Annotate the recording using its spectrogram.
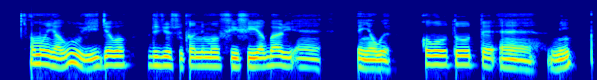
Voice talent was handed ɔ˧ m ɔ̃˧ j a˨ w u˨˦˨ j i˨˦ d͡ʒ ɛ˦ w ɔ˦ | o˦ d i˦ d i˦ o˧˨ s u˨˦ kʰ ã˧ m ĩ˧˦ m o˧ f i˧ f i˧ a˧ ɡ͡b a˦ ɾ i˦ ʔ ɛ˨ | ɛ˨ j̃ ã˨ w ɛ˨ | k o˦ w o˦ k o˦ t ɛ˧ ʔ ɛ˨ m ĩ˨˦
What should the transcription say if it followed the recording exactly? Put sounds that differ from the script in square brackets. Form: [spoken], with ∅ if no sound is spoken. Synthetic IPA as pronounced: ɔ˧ m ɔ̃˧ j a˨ w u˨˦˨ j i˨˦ d͡ʒ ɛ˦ w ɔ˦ | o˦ d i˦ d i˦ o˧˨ s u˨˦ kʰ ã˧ [n] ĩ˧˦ m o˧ f i˧ f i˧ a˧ ɡ͡b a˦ ɾ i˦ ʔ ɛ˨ | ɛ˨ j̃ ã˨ w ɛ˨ | k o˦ w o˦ [t] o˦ t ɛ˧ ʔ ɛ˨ m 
